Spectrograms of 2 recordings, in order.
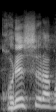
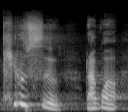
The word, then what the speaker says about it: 키루스: 물론 이제 고레스라고 하는 이름이 거기서는 우리 역사책에는 보면 키루스라고 하는 이름으로 발음이 좀 다릅니다만, 그 키루스 왕이 페르시아 제국을 통해서 세계를 제패하고는 BC 538년에 칙령을 내립니다.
